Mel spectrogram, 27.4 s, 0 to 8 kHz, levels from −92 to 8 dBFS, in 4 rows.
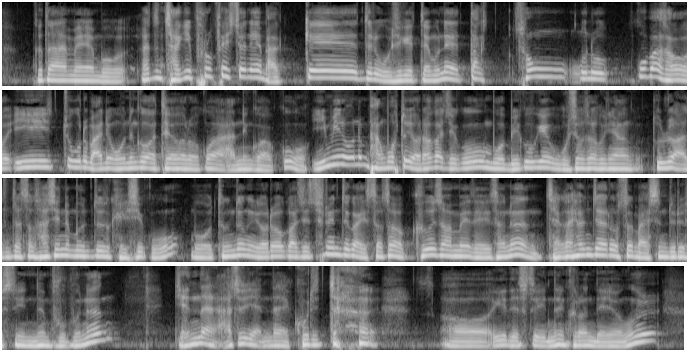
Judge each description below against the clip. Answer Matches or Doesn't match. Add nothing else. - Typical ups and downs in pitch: Matches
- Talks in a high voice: Doesn't match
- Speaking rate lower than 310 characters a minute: Doesn't match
